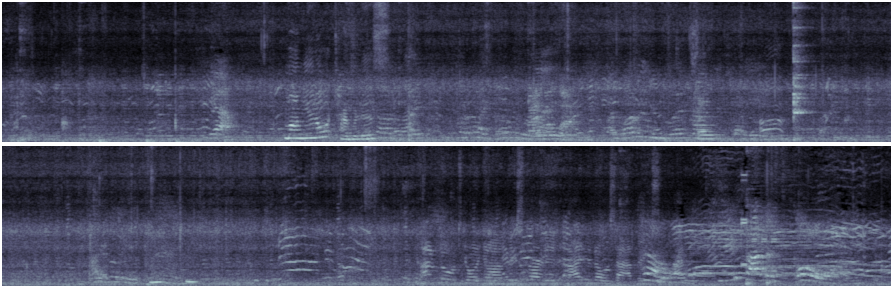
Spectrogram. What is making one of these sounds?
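A young girl talks close by, casually.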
